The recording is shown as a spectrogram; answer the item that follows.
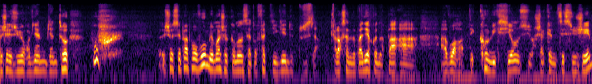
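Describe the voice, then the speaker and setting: A pastor in his sixties delivers an animated video sermon, exclaiming often and pausing with plenty of fillers. His voice is medium in pitch, and there's slight background noise.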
